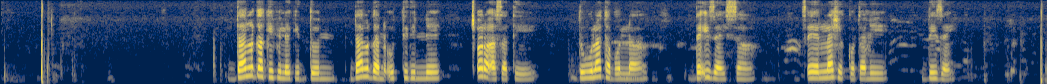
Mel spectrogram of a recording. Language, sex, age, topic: Gamo, female, 18-24, government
